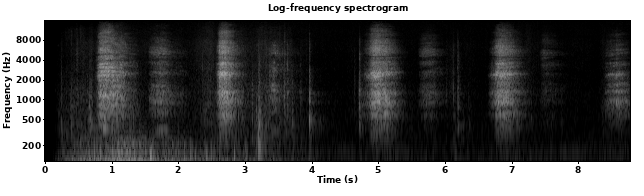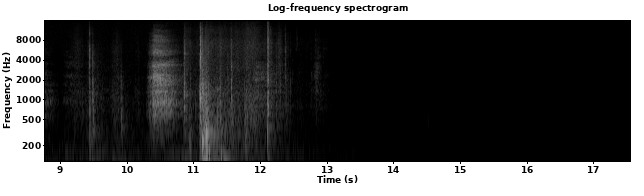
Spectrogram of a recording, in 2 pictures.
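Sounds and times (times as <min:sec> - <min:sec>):
rapid breathing: 0:00.4 - 0:04.1, 0:04.7 - 0:07.8, 0:08.4 - 0:09.4, 0:10.3 - 0:11.1.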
